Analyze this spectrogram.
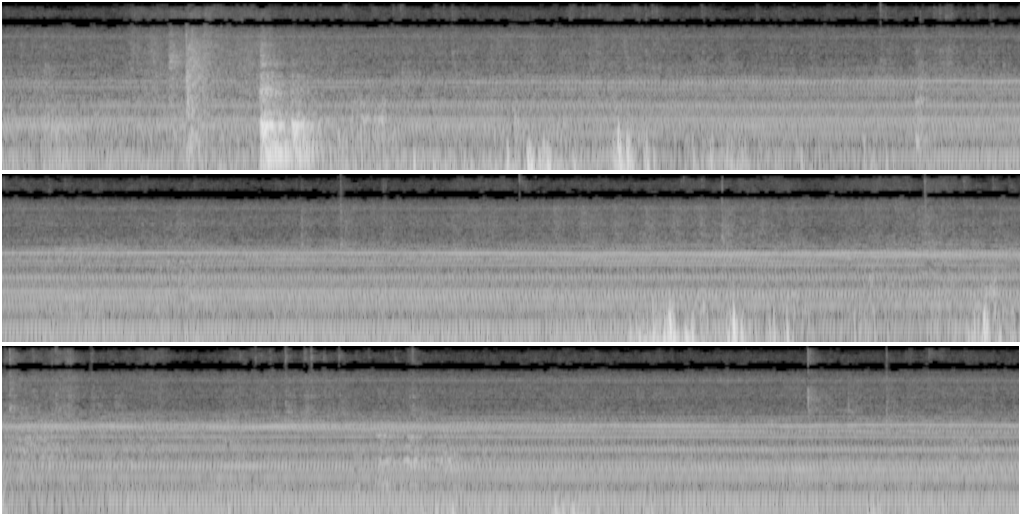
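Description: Wire cage parts rattle and clink as a person handles a cage.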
